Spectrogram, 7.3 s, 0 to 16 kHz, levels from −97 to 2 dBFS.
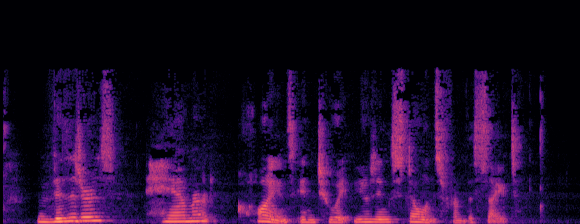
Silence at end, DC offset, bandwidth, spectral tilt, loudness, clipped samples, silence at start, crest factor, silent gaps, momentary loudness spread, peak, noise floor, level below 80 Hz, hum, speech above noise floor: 0.5 s; under 0.1%; 11.5 kHz; -5 dB/octave; -31 LUFS; under 0.1%; 0.05 s; 20 dB; none; 18 LU; -12 dBFS; -63 dBFS; -76 dBFS; none; 33 dB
